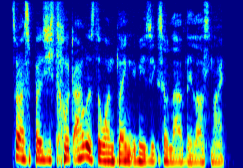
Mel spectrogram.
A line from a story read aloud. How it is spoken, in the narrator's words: I laughed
